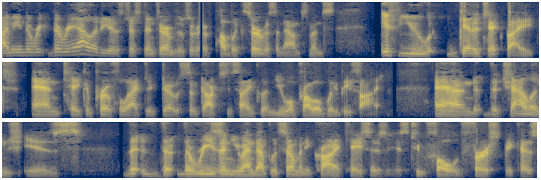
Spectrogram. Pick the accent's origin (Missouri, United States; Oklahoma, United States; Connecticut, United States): Connecticut, United States; New Haven; moved away as an adult; also born or lived in Washington, D.C.; We were both from Connecticut, from different parts. I was from New Haven.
